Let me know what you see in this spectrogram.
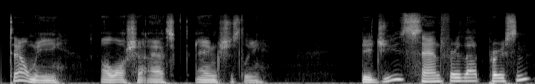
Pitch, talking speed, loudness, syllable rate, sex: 130 Hz, 125 wpm, -18 LUFS, 4.4 syllables/s, male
